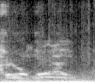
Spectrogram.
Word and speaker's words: Carlisle: It's Carlisle.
